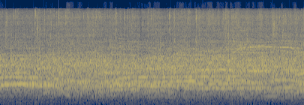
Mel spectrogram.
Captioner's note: applause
